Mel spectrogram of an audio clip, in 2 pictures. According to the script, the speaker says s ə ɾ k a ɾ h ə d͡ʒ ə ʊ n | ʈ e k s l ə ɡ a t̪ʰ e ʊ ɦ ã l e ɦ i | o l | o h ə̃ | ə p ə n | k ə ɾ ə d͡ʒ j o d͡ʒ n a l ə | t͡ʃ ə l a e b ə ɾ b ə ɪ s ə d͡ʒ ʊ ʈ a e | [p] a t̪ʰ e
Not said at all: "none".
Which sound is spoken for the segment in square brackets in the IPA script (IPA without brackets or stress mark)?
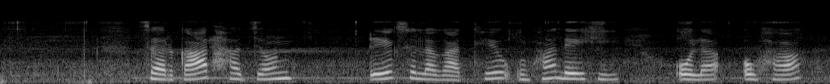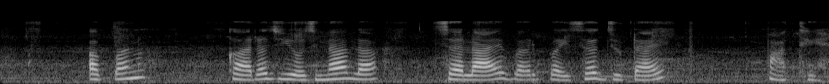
p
